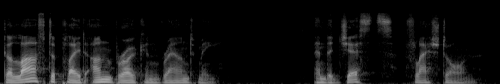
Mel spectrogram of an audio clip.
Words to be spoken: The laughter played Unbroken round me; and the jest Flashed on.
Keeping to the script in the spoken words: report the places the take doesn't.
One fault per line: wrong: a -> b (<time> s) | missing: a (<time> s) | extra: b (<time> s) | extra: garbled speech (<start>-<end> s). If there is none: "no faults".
wrong: jest -> jests (3.3 s)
